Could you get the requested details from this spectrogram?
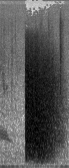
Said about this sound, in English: One of the men fires off his gun into the distance, making Kit flinch.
